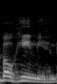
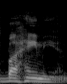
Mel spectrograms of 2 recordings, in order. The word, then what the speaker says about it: Bahamian: So it wouldn't be Bohemian. It's not Bohemian. It's Bahamian.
